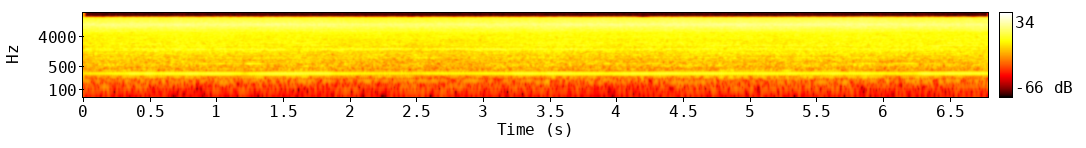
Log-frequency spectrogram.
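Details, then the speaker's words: Hoover Turbopower UB088 upright vacuum (about 1996), described as new in box but broken since new with a funny noise. After repair it runs on the rug with the brush roll fitted: a steady, even motor whine with no stutter or dropouts. The whole fault was one spade connector. "Absolutely fine. Literally all its problems were just that one spade connector."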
